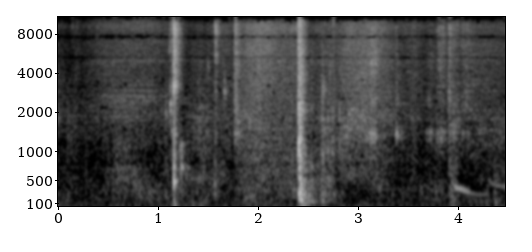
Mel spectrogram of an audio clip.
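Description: Sharp clicks and taps from handling small fishing tackle, two of them loud, about a second in and again about two and a half seconds in, over a faint hiss; a short falling murmur of a voice near the end.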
